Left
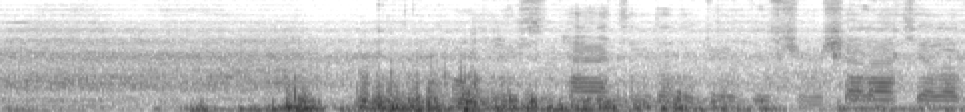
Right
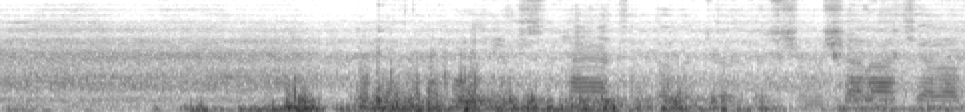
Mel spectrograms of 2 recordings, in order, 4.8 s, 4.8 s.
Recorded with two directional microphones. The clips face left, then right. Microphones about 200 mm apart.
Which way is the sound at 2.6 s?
90° left.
